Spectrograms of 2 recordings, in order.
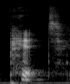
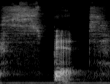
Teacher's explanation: we have the aspirated p, which is when we release a blast of air when we make this sound, the word pit.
